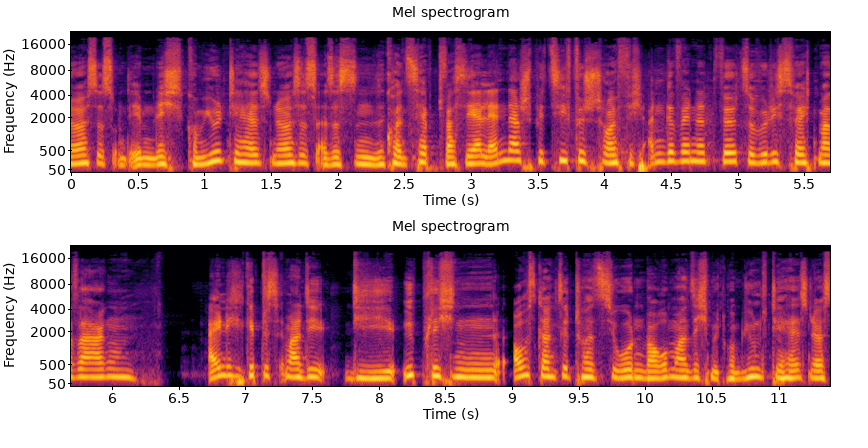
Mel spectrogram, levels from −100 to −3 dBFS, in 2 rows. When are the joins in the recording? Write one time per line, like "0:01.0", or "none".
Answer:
none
